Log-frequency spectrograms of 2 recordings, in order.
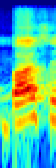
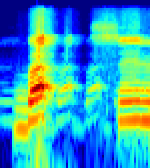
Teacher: जब भी हमजा के ऊपर जज्म होगी तो हम झटका दे के पढ़ेंगे, बा सिन नहीं करेंगे। बा जबर हमजा ब, बा जबर हमजा ब, सीन दो जेर सिन, ब सिन।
